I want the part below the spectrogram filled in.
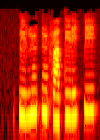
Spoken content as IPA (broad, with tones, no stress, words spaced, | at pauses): k͡pĩ˨mũ˧kũ˧fa˨ tĩ˨ɾi˧k͡pi˦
